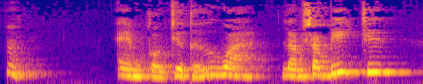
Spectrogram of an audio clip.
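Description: A brash young playboy from an audiobook novel, teasing and sure of himself, read out by a woman. The voice is mellow and set a little high. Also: expressive, measured pace. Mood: cocky. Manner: teasing, cocky.

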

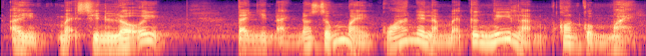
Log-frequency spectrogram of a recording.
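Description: A man's voice: fairly low pitch, wildly swooping pitch, brisk, a little hiss or hum. A man voicing a distraught older village mother who wails and scolds. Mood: apologetic. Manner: wailing and scolding.

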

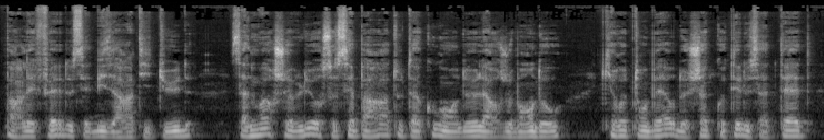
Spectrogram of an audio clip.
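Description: Male audiobook narrator, measured and steady, mellow dark timbre. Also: fairly low pitch, slightly rough.

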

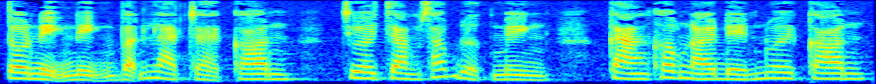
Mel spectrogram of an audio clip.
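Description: Female audiobook narrator, lower register, steady romance storytelling. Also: moderate pace.

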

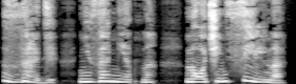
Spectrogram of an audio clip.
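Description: Brief: a woman playing a shrill, insistent woman, pitched high and loud, audiobook, dry. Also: measured pace, dry recording. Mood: indignant. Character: indignant flustered woman with a dog.

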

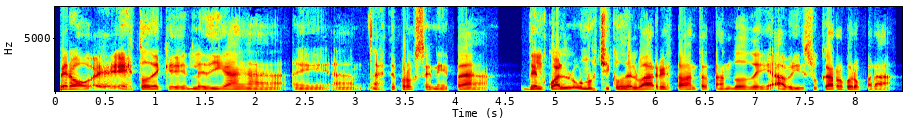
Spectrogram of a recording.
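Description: A man talks through old comic issues on a casual podcast, circling back with fillers as he thinks. His voice sits very low. A long reverb trails behind every line. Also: moderate pace, a little mellow. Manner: rambling, many fillers like "este" and "eh". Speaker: podcast co-host.

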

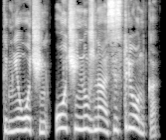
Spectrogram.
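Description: A woman voicing a frantic younger sister in a storybook reading, pleading, sobbing and rambling in a raised, higher voice. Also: lively intonation, fairly quick, a little mellow, lightly acted. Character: frantic teenage younger sister, tearful and guilty.

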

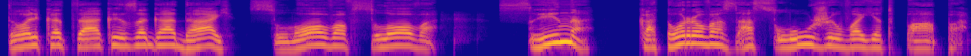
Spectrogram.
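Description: A man voicing a wise, stern old female turtle in an audiobook, speaking slowly and deliberately. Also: fairly high pitch, no echo, clean studio sound, voice pushed up. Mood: measured. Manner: slow, deliberate. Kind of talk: audiobook character voice.

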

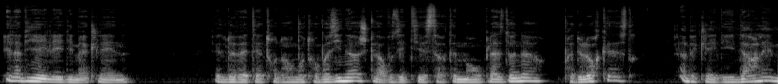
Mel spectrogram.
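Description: Un homme qui prête sa voix à une femme vive et perspicace, taquine et câline, dans un livre audio. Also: male voice, medium pitch, normal speed, dark tone, husky, close to an everyday voice. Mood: teasing, coaxing. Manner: arch, coaxing, playful. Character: lively shrewd middle-aged woman, teasing invalid friend.

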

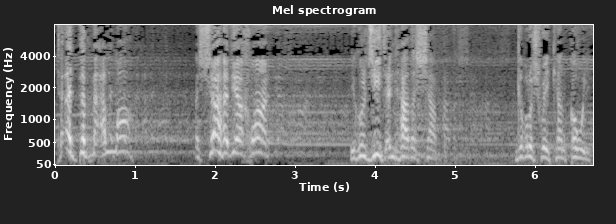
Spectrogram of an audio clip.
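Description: A man telling a story in a fervent sermon, moving between hushed and loud delivery, recorded with long reverb. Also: high voice, sing-song, fast. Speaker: preacher.

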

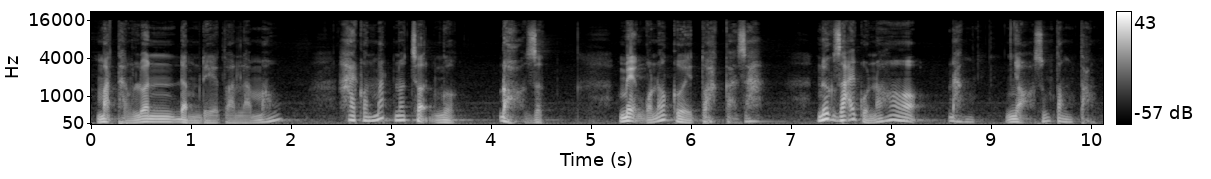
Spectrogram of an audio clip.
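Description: A man giving dramatic, expressive scripted narration of a horror story. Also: low voice, normal speed, slightly rough. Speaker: audiobook narrator.

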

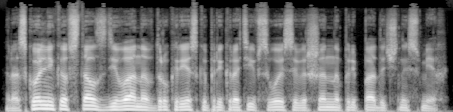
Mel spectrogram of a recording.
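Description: A man reading a novel aloud as narrator, in a low, measured storytelling voice. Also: darkish tone, no room sound, clean studio sound. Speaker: audiobook narrator. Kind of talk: scripted narration.

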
